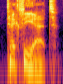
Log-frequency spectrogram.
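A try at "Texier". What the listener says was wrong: There's an R in there and not a T, but...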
